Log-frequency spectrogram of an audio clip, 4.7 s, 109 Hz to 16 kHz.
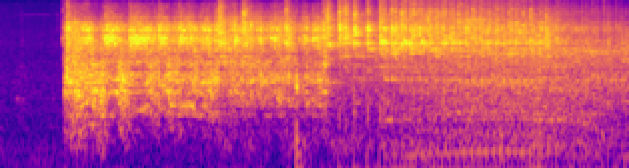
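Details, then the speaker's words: Briggs & Stratton Vanguard 37hp big block EFI engine, freshly serviced with new plugs, filters, oil and fresh gas: catches, then speed rises and falls in a slow lope that persists even warm; fuel pump suspected. "You can see this engine's got that little surge in it. It never goes away. Even when the engine's warm, it still has that little surge or that little bounce."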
